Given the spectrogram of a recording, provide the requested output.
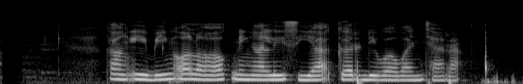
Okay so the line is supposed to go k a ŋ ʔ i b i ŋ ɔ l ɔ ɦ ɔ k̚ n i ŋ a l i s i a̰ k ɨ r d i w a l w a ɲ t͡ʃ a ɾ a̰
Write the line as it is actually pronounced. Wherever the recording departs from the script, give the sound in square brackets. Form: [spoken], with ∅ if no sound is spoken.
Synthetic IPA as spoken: k a ŋ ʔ i b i ŋ ɔ l ɔ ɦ ɔ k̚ n i ŋ a l i s i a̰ k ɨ r d i w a [∅] w a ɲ t͡ʃ a ɾ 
